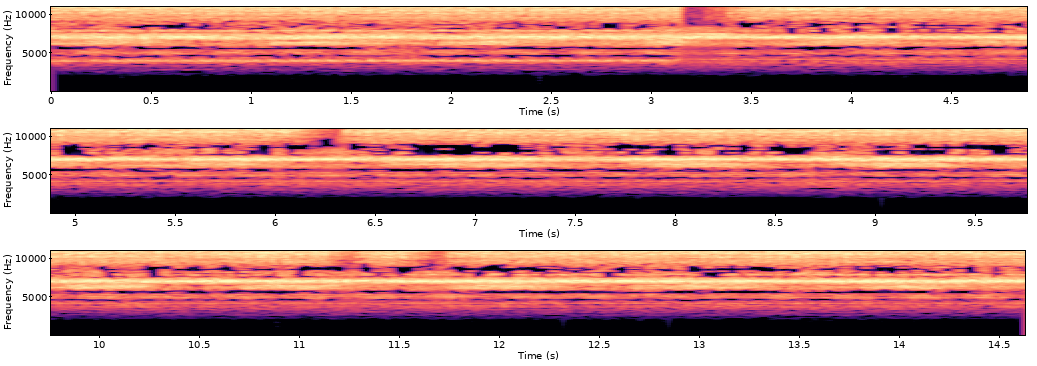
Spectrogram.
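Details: Steady high shimmering drone from crickets in a rainforest, several pitches humming at once, with short faint lulls at intervals and no other sounds.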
